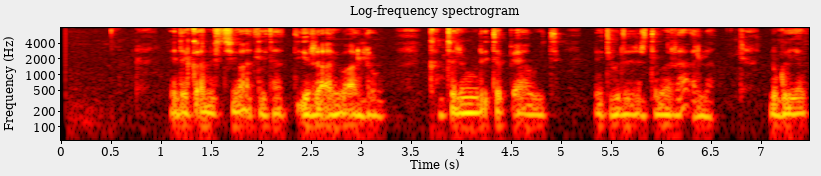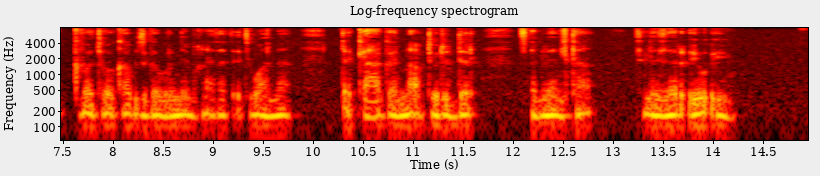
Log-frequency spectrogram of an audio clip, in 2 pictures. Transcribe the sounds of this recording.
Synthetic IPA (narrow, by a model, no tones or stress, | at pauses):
najd̪ɐkʼːa̰nust̪ʰijoat̪le̞t̪ʰat̪jɪ̰rːa̰ʔa̰jua̰lːɐwukʰɐmt̪ʰɐlɨmud̪it̪ʰjo̞pʼja̰wit̪ | nɐt̪ʰiwud̪ɐd̪ɐɾt̪ʰɐmɐrːɨħalːa | nɨɡojakʰɨfɐt̪ʰwo̰kʰaβzɨɡɐβɾunːajmɨxnijat̪ʰat̪ʔɨt̪ʰiwanaɨt̪ʼɐkʼːihaɡɐɾnaːβt̪ʰiwud̪ɐd̪ɐɾt͡sʼɐβlɐlt̪ʰa | sɨlɐzɐɾʔɨjuʔɨjːu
